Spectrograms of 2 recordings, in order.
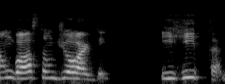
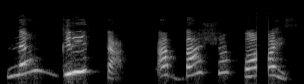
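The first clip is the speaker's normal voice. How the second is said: ordem ríspida, mais aguda e lenta; mandona; 8 semitones higher, slower than usual. Retold or imitated. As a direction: dar bronca imitando quem manda. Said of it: "não adianta você falar assim". (ordem mandona e aguda, bem devagar)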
